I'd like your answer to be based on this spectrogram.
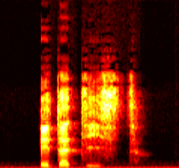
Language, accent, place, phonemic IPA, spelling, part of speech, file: French, France, Lyon, /e.ta.tist/, étatiste, noun / adjective, LL-Q150 (fra)-étatiste.wav
- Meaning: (noun) statist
